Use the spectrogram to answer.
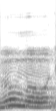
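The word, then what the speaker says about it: Mbeumo: So Brian and Bumu, it's the emphasis is on the boo. There's a few of them at Old Trafford these days, isn't there? Um, it's it's the silent M at the start throws people, but it's more like a soft huming into the boo.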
